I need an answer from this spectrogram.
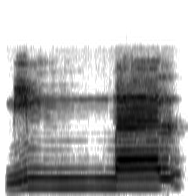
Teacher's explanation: Idgham kamil, yaitu nun sakinah itu sempurna masuk kepada huruf mimnya tanpa menyisahkan makhraj dari nun ataupun sifat dari nun. Karena ini sama-sama gunah juga ya.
